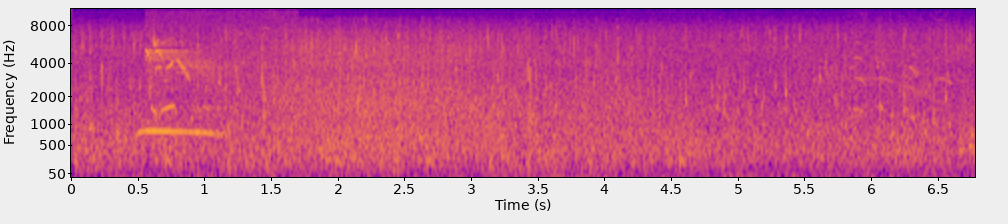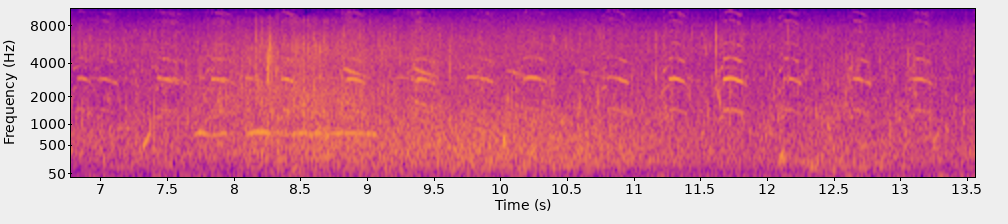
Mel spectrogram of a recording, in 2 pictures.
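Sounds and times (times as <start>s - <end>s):
tropical beach surf washing: 0.2s - 13.5s
faint short chirps: 0.5s - 1.6s.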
